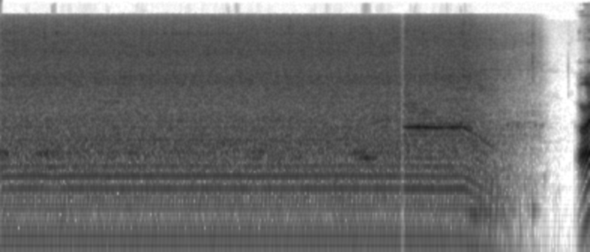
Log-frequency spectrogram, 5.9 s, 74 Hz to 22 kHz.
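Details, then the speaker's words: Cub Cadet SC500 HW mower, 159cc engine, sat a year, after carburetor cleaning with fresh non-ethanol fuel: steady even drone for about five seconds, then winds down cleanly; mower now runs properly. "sounds good. I'm going to probably take it outside, let it run for 10 minutes, make sure there's no uh no problems, and call customer, send it back."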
